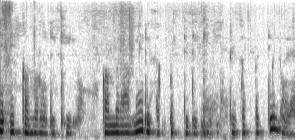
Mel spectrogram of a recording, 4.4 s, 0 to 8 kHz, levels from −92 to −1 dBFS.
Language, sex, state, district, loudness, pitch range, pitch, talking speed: Rajasthani, female, Rajasthan, Churu, -21 LUFS, 155-175 Hz, 165 Hz, 190 wpm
